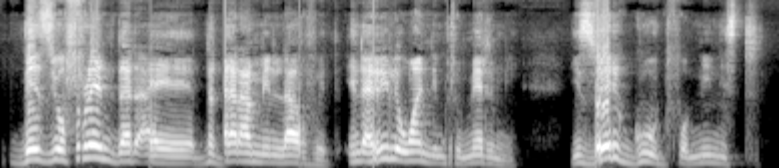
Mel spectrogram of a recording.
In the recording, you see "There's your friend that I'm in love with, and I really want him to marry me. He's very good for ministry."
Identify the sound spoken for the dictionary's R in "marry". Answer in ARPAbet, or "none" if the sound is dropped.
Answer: R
